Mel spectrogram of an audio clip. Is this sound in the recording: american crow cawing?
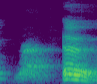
no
